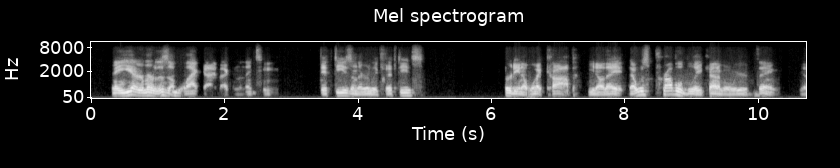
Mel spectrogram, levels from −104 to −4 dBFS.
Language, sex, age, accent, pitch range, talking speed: English, male, 30-49, American, 95-120 Hz, 190 wpm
